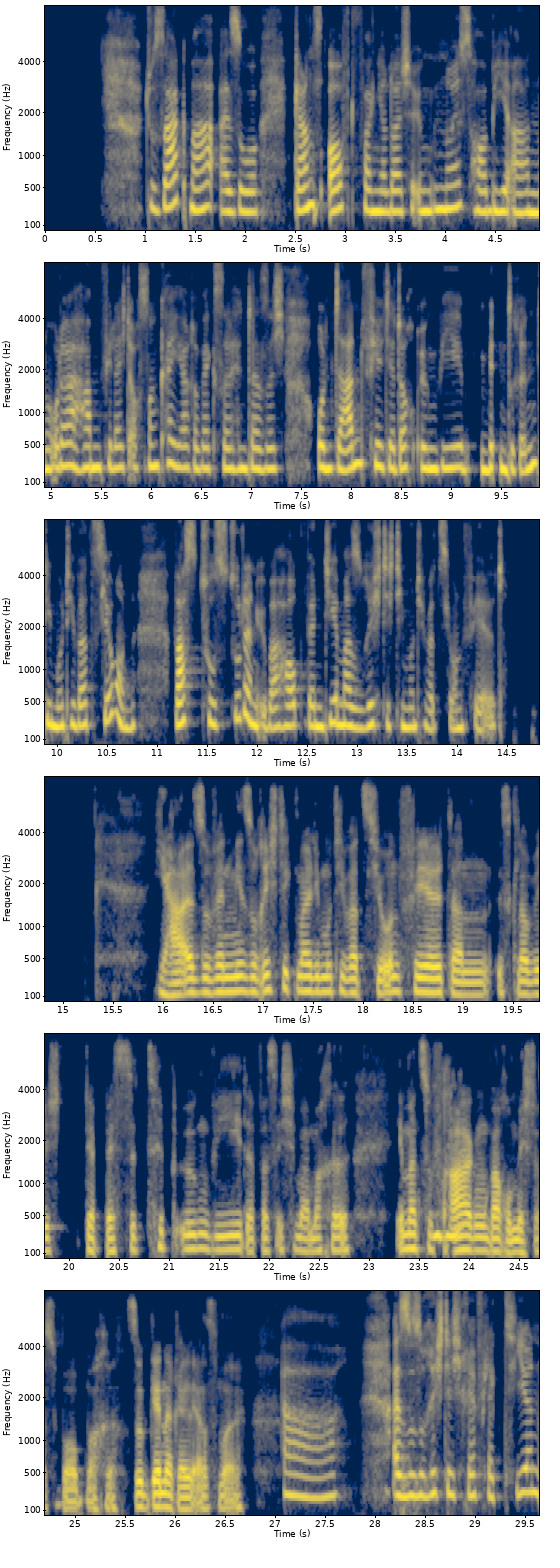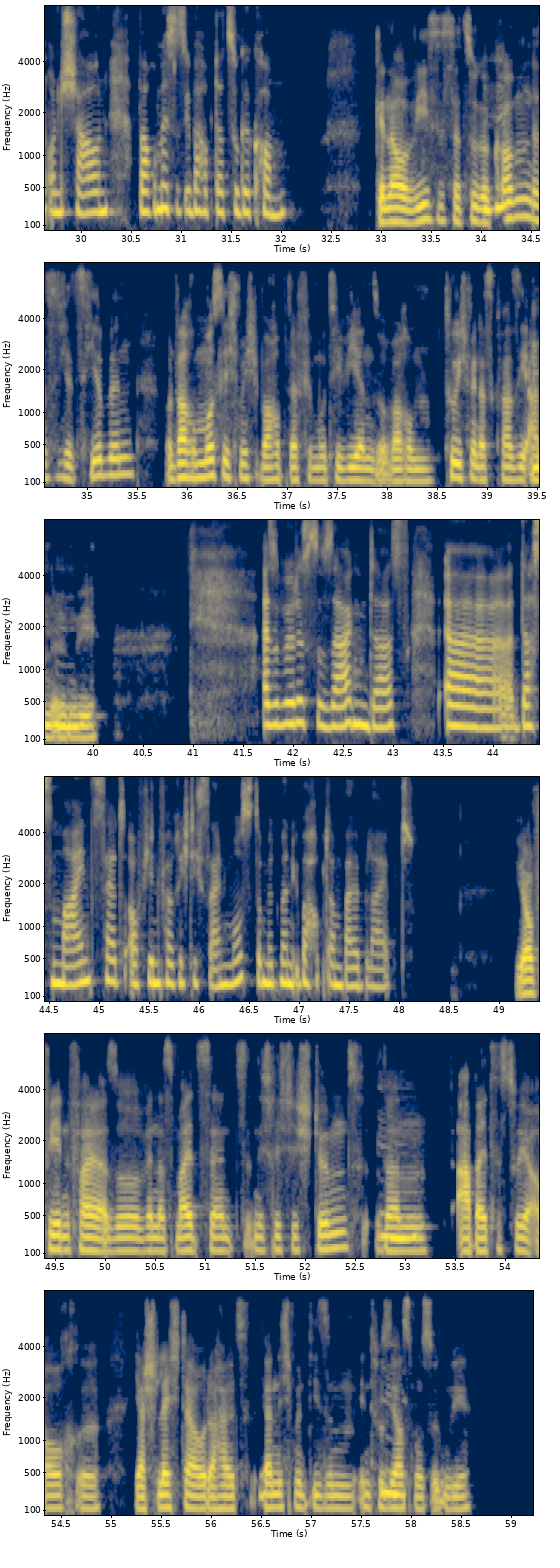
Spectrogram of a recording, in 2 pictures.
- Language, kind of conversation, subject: German, podcast, Was tust du, wenn dir die Motivation fehlt?
- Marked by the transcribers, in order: none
